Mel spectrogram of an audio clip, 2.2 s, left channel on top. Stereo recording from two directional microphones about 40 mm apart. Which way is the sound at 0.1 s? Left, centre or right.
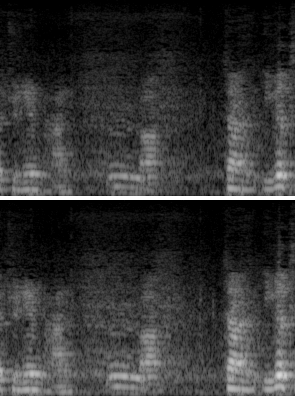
Centre.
